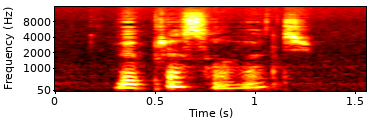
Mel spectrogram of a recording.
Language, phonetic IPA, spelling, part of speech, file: Polish, [ˌvɨpraˈsɔvat͡ɕ], wyprasować, verb, LL-Q809 (pol)-wyprasować.wav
